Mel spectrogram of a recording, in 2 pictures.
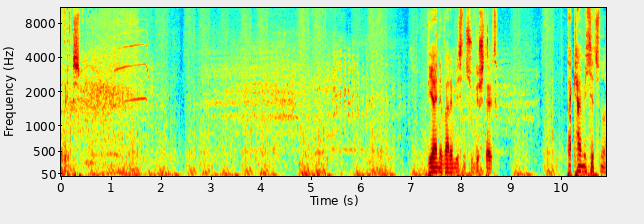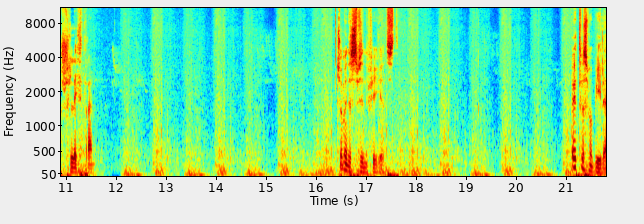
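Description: Large wings flap with soft whooshing beats.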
